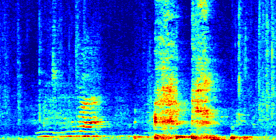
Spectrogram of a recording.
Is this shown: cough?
yes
